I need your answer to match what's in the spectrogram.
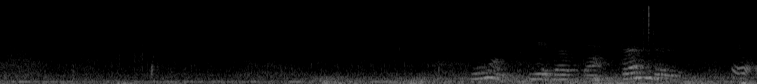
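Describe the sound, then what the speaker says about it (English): Low thunder rumbles steadily through the room during an indoor newborn photo session, fairly faint and distant, with a few soft vocal sounds rising near the end. "is the thunder making me scared?"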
